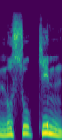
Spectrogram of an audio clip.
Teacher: যেমন এই প্রথম শব্দটা দেখুন কানা আরবিতে এটাকে একটু জোর দিয়ে বলতে হবে কানামা কানা তেমনি যখন আমরা সুকুন দিয়ে থামবো বিশেষভাবে কাফে কাফ সুকুন যখন আমরা উচ্চারণ করব তখন এর বাতাসটাকে স্পষ্ট করতে হবে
